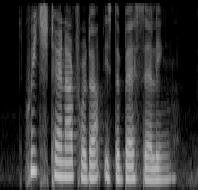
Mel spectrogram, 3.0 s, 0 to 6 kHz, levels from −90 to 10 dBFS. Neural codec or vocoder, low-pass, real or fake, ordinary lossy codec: none; 5.4 kHz; real; none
